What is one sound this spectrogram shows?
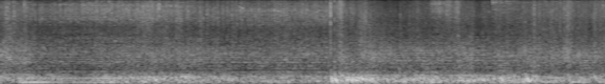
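A tank engine rumbles and its tracks clank steadily.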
